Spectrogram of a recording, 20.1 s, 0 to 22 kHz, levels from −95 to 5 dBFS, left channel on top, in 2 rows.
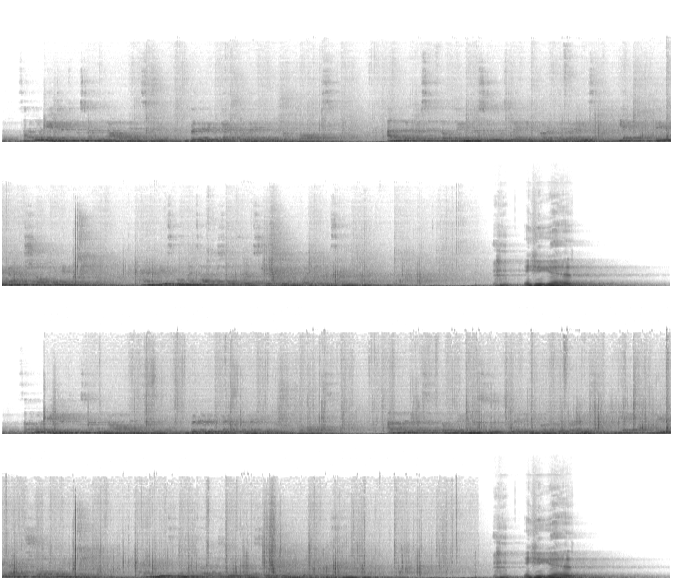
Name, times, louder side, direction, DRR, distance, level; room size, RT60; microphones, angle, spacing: voice 1, 0.3-4.8 5.8-8.9 9.2-11.4 12.1-15.7, equal, 70° left, -5 dB, 3.7 m, -28 dB
sound 1, 0.6-17.2, right 1 dB, 45° right, 0.9 m, -37 dB
voice 2, 17.4-18.6, equal, 5° right, 8 dB, 0.3 m, -22 dB
12.5 x 6.6 x 9.7 m, 2.8 s
head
